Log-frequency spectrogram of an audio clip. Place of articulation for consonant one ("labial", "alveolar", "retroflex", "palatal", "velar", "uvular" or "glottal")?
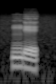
velar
